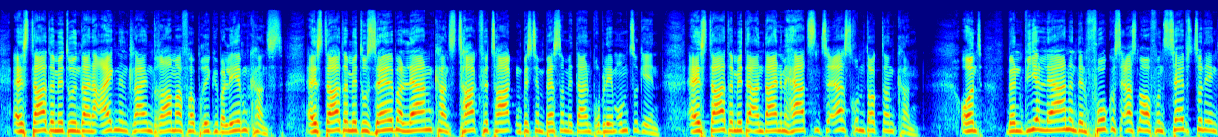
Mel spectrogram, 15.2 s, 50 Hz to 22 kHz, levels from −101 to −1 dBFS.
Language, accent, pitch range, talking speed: German, German, 225-260 Hz, 210 wpm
